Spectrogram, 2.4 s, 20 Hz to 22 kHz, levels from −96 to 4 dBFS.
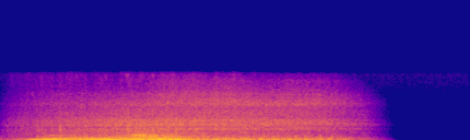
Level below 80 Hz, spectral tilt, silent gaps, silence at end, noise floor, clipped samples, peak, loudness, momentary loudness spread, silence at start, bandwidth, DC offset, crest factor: -28 dBFS; -6.5 dB/octave; none; 0.5 s; -58 dBFS; under 0.1%; 0 dBFS; -16 LUFS; 14 LU; 0.05 s; 10 kHz; under 0.1%; 16 dB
